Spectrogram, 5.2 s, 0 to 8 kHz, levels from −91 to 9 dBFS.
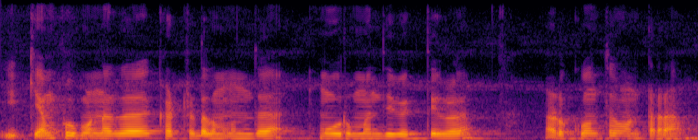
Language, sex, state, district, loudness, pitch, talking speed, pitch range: Kannada, male, Karnataka, Belgaum, -18 LUFS, 130 Hz, 115 wpm, 130-135 Hz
